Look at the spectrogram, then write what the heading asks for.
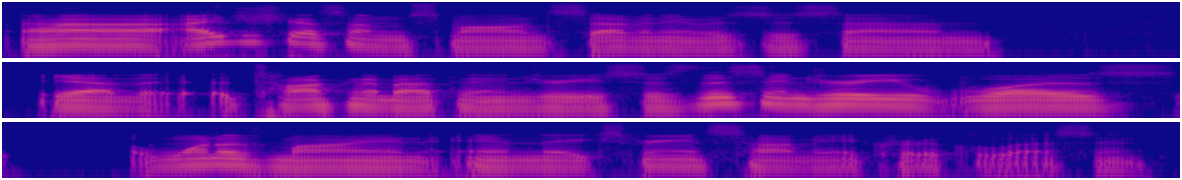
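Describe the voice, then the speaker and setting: A man talking casually in a book discussion, relaxed and hesitant, with frequent ums. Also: on the low side, quick pace, clean tone, no room sound, clean studio sound. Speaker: book club member.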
